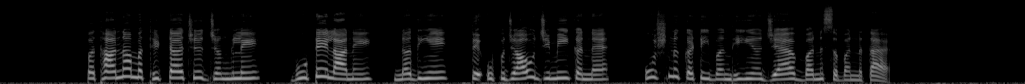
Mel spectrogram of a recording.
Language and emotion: Dogri, neutral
